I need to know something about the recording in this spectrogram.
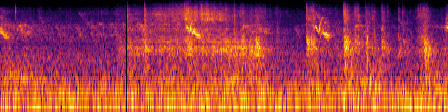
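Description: Small birds chirping: a few short, high chirps that slide downward, heard several times. Underneath, faint rustling and a few light clicks come from thin tie wire being woven through chicken wire by hand.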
